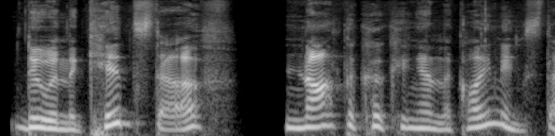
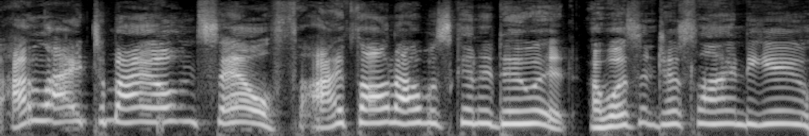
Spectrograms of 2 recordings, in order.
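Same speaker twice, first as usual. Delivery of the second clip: high, pleading mock protest; mock defensive self; 7 semitones higher than usual. To her husband Ron, a high whiny mock defence. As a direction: squeak out a hammed-up excuse.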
